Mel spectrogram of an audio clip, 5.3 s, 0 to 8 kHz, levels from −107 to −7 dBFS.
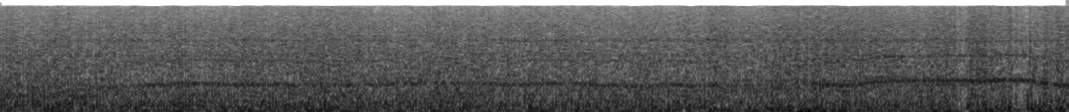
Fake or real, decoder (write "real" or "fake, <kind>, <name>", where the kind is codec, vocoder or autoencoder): fake, vocoder, WaveNeXt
